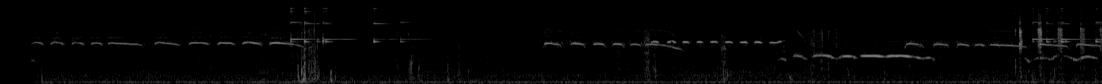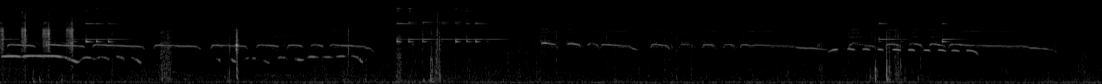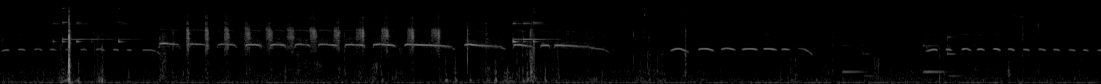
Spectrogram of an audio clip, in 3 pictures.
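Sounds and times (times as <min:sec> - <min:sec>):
bird whistling down-slurred notes: 0:05.4 - 0:14.8, 0:16.4 - 0:28.2, 0:31.2 - 0:33.0.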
